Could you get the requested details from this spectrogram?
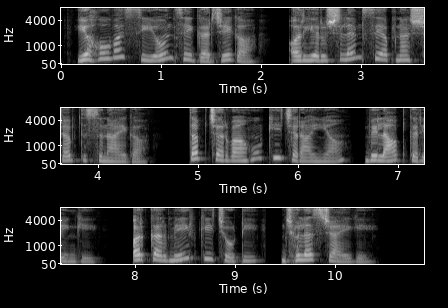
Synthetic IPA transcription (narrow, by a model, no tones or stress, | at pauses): jɐɦoːʋasijoːnseɡɐɾd͡ʒeːɡa | ɔːɾjɐɾuːʃleːmseɐpnaʃɐb̚d̪sʊnaːeːɡaː | t̪ɐb̚t͡ʃɐɾʋaːɦõkit͡ʃɐɾaːijãʋɪlaːbkɐɾẽːŋɡi | ɔːɾkɐɾmiːɾkit͡ʃoːʈi | d͡ʒʱʊləsd͡ʒaːeːɡiː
